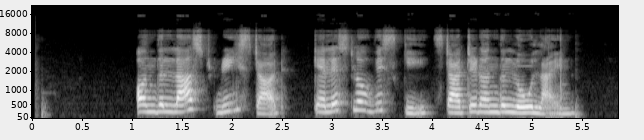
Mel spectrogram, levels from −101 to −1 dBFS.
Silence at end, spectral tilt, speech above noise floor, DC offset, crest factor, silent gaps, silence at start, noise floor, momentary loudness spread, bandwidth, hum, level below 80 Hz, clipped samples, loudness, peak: 0.4 s; -5 dB/octave; 60 dB; under 0.1%; 16 dB; none; 1.05 s; -77 dBFS; 12 LU; 9.4 kHz; none; -64 dBFS; under 0.1%; -17 LUFS; -2 dBFS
